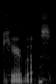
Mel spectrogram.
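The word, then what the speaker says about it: Kiribati: T is pronounced like S or the word C. That's Kiraibat Kiraibas. It pronounced Kirabas.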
